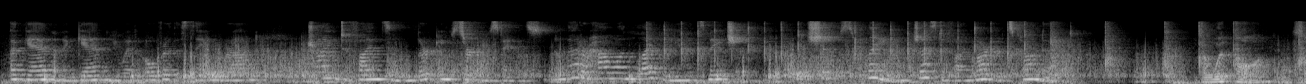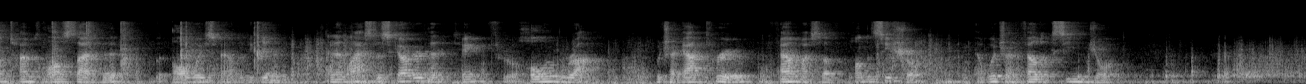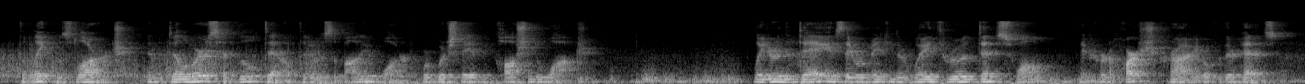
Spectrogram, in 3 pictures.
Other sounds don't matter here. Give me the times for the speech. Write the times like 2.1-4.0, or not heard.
0.0-10.8, 11.9-24.2, 26.3-32.0, 33.6-38.9.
